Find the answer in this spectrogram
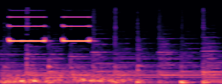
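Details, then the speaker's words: Portable battery-powered blood and fluid warmer no-heat alarm: two shrill high-pitched beeps over soft music, with flashing blue and red LEDs, signalling no heat reaching the heater plates. "if the system detects no heat to the heater plates blue and red LEDs will flash and an audible alarm will trigger a"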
